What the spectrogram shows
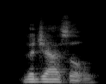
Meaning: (noun) A cosmetic treatment in which jewels are placed on a woman's vulva and/or pubic area; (verb) To decorate a woman's vulva and/or pubic area with jewels
- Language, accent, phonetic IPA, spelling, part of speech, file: English, Australia, [vəˈd͡ʒæzl̩], vajazzle, noun / verb, En-au-vajazzle.ogg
